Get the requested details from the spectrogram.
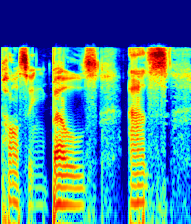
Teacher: We've also got in here sibilants, the consonants of the S sounds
